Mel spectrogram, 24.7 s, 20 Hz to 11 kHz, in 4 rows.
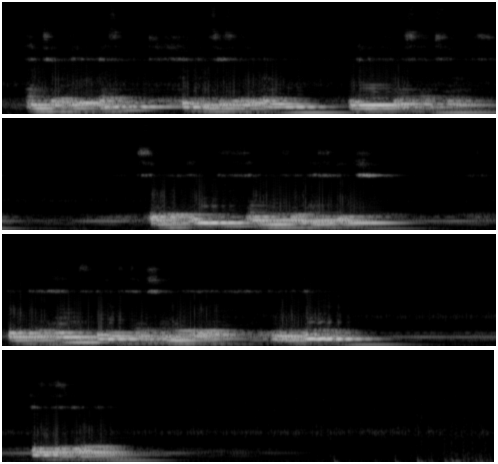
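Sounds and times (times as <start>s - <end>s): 
droning electronic hum and roar resembling shortwave radio from a sound art piece: 0.0s - 23.6s
crackling: 0.0s - 24.6s
thin steady whine: 0.0s - 24.6s
speech: 0.3s - 1.5s.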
